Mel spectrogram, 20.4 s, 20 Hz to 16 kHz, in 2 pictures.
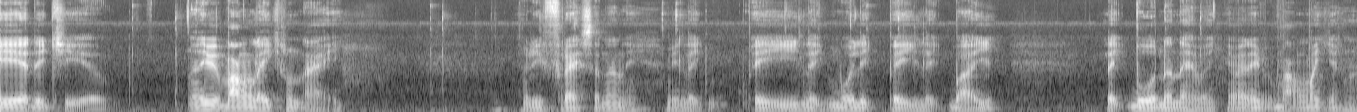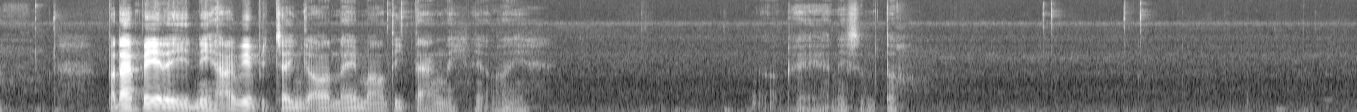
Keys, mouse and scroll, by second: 0.9 middle click, 1.4-2.3 scroll down 3, 2.3-3.1 scroll up 4, 3.1 middle click, 3.4-6.1 typing, 4.4 scroll up 1, 5.3 scroll down 1, 6.4 middle click, 8.3 scroll down 2, 8.6 middle click, 10.3 middle click, 10.5-11.5 scroll down 1, 13.3 ctrl+q, 14.9 Escape, 15.5 Escape, 18.7 ctrl+q, 19.6 Escape.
